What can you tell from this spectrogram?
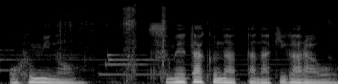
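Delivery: usual speaking voice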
